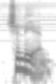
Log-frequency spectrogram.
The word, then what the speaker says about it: Chile: in Chile last year a Chile as the correct pronunciation right last year because of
